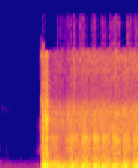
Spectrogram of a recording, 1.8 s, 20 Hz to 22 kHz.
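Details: 1957 Chevy 3100 truck with a six and points ignition, after regapping the points to get spark: even cranking at about seven pulses a second with no firing yet; it has not caught.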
